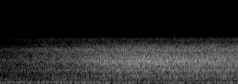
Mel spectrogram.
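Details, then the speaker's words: Vinyl-liner swimming pool, listening with an underwater pool scope and amplifier: a soft hiss that grows louder over the spot, water rushing through a hole in the liner; leak located. "that's the sound of water rushing through."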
